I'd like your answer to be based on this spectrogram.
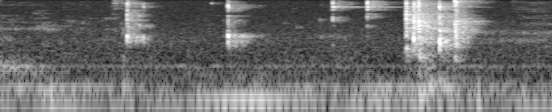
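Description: Wireless computer mouse clicking at a desk, a few sharp, close clicks spaced irregularly, then a quick double click, over a low steady hum.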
